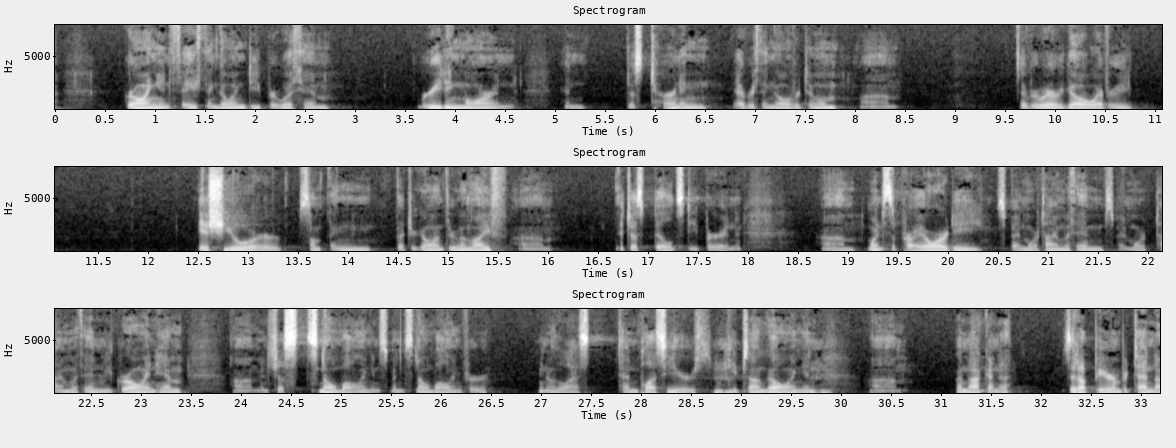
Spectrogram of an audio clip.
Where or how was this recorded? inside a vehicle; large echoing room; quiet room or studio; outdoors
large echoing room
